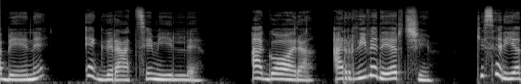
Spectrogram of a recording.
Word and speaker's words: arrivederci: Arrivederci. E esse ti do final é ti de tia mesmo. O CI em italiano tem essa pronúncia, ti.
